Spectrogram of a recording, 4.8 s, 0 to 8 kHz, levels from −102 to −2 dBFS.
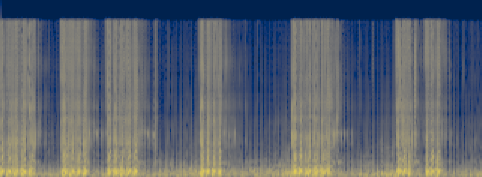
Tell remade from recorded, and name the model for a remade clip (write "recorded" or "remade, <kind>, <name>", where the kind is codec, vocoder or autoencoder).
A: remade, vocoder, BigVGAN v2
